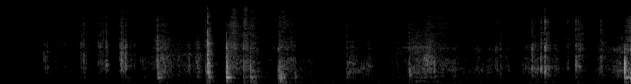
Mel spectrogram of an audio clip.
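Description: Small 4.5-inch X-Cut craft scissors snipping through wood-grain patterned paper: a run of short, irregular snips, faint, starting about half a second in.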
